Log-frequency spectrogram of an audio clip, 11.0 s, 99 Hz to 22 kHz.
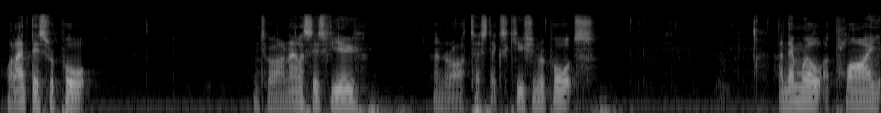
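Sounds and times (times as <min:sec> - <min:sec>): low electrical hum: 0:00.0 - 0:11.0
computer mouse clicks: 0:01.3 - 0:02.4, 0:07.8 - 0:08.7.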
